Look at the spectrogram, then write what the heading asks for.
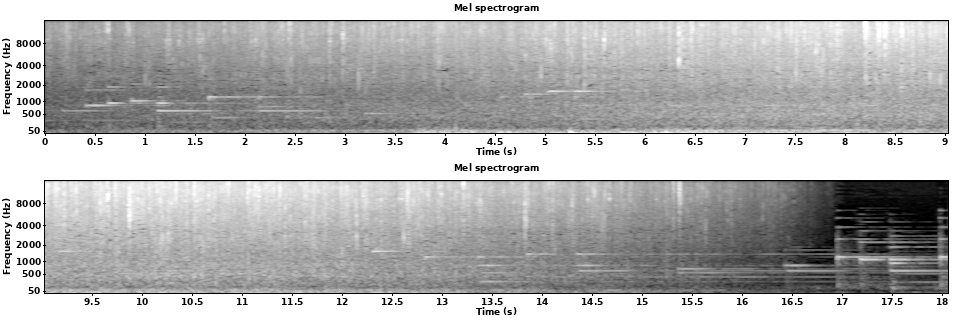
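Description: Steady rain falls in a dense, hissing wash that swells through the middle, with scattered drops pattering on a surface, then fades out near the end. No one speaks.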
